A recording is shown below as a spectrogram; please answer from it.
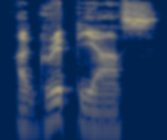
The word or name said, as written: Agrippias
